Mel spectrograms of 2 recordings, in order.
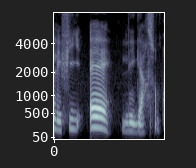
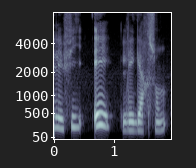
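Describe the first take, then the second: First: The middle word has an open 'è' vowel. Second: The middle word has a closed 'é' vowel. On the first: The speaker calls it wrong. "Je ne dis pas" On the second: The speaker calls it right. "Si je dis les filles et les garçons, on entend bien et"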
